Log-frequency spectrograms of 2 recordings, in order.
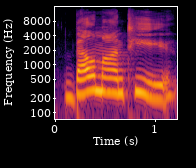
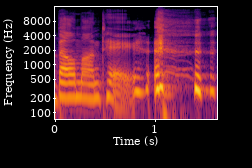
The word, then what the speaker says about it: Belmonte: So, Belmonte, not Belmonte.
